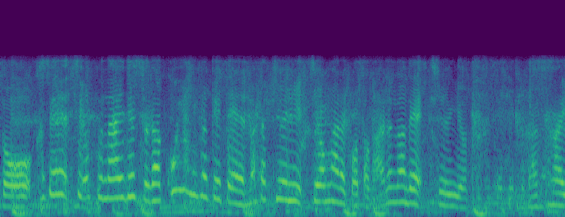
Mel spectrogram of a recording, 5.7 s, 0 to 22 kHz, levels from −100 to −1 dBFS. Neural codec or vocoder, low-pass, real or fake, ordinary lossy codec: codec, 24 kHz, 6 kbps, HILCodec; 7.2 kHz; fake; Opus, 16 kbps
